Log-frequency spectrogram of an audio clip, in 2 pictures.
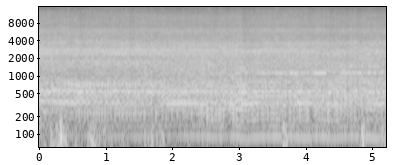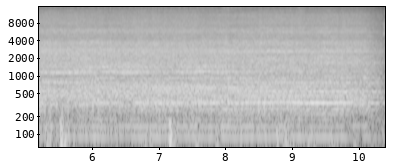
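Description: Ryobi cordless jigsaw with a coarse, few-teeth blade cutting through plywood, running steadily at full speed. The blade cuts only on the upstroke and makes a fast, rough cut.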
